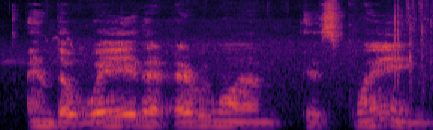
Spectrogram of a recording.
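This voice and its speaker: Soft-spoken and calm, a man talks at a very slow pace with a medium pitch over noticeable background noise. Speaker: gaming streamer. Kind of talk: live stream chat while gaming. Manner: slow, calm.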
